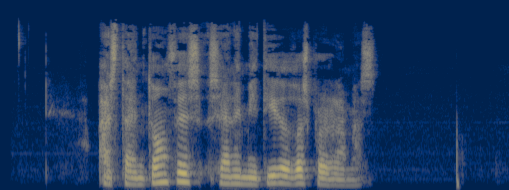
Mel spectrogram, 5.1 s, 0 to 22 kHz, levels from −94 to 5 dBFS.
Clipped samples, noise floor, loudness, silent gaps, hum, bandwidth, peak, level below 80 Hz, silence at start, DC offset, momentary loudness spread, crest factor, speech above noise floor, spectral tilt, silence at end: under 0.1%; -76 dBFS; -28 LUFS; none; none; 14 kHz; -12 dBFS; -78 dBFS; 1 s; under 0.1%; 10 LU; 20 dB; 47 dB; -3 dB/octave; 0.5 s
